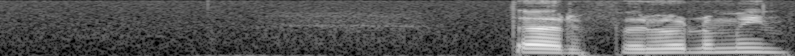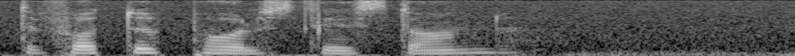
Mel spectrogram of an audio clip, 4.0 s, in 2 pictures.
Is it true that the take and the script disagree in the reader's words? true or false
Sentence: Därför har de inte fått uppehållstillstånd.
false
